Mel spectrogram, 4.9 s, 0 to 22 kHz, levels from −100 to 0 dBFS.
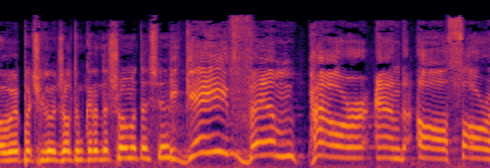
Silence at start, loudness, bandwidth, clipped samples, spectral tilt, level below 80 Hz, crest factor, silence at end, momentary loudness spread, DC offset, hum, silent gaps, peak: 0 s; -23 LUFS; 15 kHz; under 0.1%; -3.5 dB/octave; -56 dBFS; 16 dB; 0 s; 4 LU; under 0.1%; none; none; -6 dBFS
